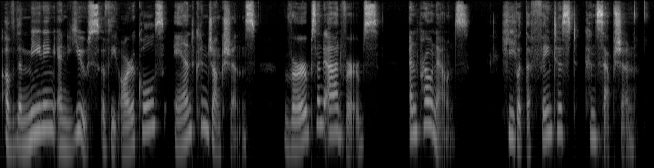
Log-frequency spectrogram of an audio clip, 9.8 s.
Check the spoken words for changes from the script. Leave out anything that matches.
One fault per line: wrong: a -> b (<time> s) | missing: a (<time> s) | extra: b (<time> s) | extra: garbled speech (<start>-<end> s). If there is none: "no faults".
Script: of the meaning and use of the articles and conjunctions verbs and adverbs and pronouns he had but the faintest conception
missing: had (7.7 s)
